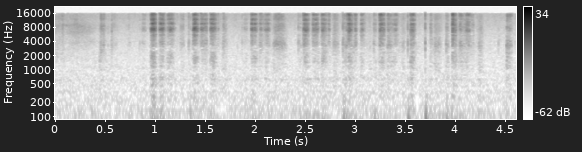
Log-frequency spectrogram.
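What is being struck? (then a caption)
Graphite pencil on a paper notepad. A graphite pencil tip scratches across a thin lined paper pad lying flat on a desk in continuous writing. Soft, bright, scratchy strokes come in quick bursts over a faint low rumble, each stroke stopping dry without ringing.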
